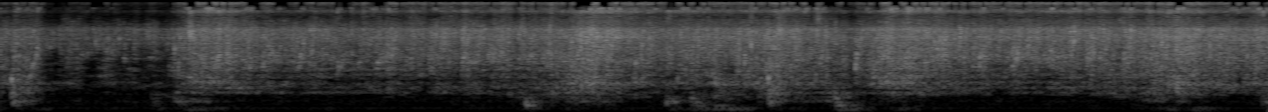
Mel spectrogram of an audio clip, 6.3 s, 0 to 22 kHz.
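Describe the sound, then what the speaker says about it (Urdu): Chicken karahi frying in a wok once the yogurt's liquid has dried off, giving a steady, dense sizzle that stays loud and even throughout, with no talking. "اب اس کو ہم 2 سے 3 منٹ بھنائی کرتے ہیں۔"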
